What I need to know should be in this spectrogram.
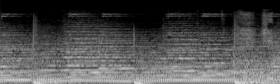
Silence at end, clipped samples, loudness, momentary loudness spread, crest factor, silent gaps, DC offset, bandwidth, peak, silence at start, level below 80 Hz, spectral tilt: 0 s; under 0.1%; -17 LUFS; 2 LU; 12 dB; none; under 0.1%; 13 kHz; -4 dBFS; 0 s; -26 dBFS; -7 dB/octave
